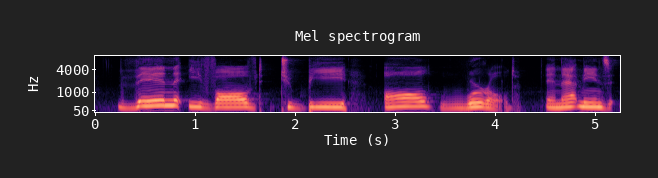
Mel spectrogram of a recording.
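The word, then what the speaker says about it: whorled: So that then evolved to be all world. And that means W, and that is spelled W-O-R-L-E-D.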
